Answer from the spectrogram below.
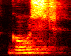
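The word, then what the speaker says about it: ghost: में भी यहां पर भी जो है य साइलेंट है अगस्ट गली गेटो गोस्ट तो इनम भी जो जी एच है य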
